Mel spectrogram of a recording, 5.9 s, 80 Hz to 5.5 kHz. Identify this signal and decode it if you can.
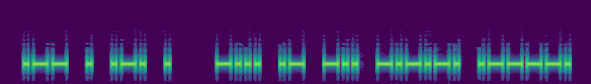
Morse code, heard as a keyed tone, about 25 wpm, spaced as for 22 wpm, 700 Hz. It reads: WERE BAD;'
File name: Pinocchio / Pinocchio ch7 18 25 ik1hge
